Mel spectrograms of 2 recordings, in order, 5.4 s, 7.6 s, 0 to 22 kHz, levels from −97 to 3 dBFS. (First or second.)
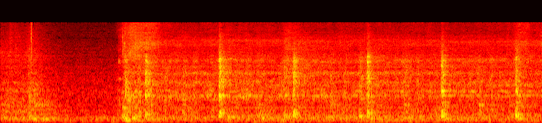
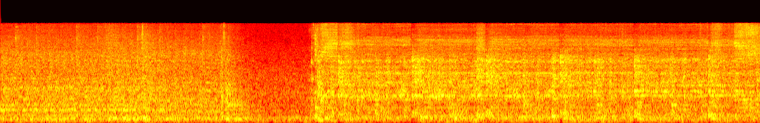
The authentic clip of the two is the second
